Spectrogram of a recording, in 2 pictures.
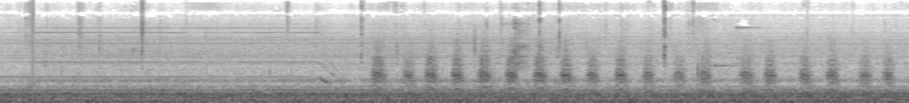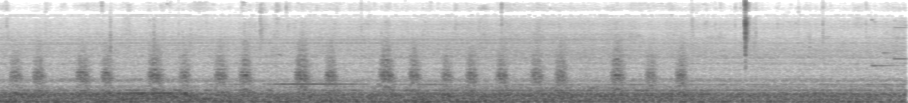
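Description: A jet engine roars steadily, heard from inside an airliner cabin.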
